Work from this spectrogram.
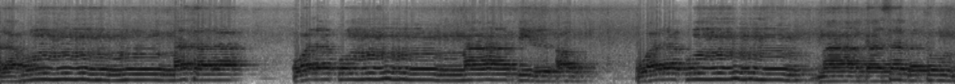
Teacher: Idgham mutamathilaini apabila ada huruf mim bertemu dengan huruf mim. Huruf mim mati bertemu dengan huruf mim yang hidup, itu namanya idgham mutamathilaini atau idgham mimi.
